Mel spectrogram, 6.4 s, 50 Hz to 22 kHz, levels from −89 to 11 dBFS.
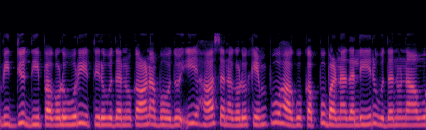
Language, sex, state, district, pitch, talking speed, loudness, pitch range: Kannada, female, Karnataka, Mysore, 220 Hz, 110 wpm, -25 LUFS, 215-235 Hz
